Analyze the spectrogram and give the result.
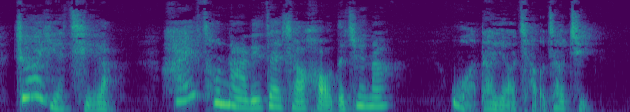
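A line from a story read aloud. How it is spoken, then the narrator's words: Surprised, laughing. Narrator (Chinese): 袭人又是诧异，又笑道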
